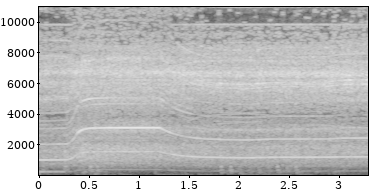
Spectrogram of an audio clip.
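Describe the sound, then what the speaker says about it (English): A power drill bores a 1/2 inch hole into the front of a vehicle while a tow base plate is fitted. The close, loud whine rises in pitch as the motor spins up, then holds steady with slight drifting. "we're going to drill a 1/2 inch hole in our front hole here"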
